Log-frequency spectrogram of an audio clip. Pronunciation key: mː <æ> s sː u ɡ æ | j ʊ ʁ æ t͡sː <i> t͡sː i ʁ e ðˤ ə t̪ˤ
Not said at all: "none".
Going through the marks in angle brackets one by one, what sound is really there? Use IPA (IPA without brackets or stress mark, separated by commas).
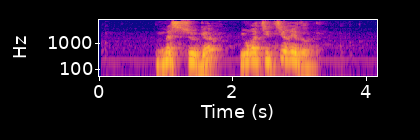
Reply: æ, i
